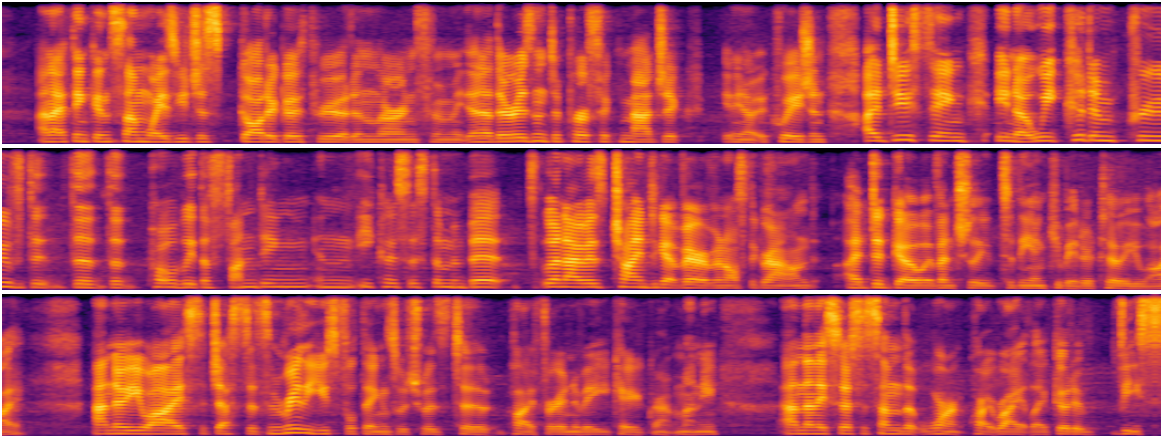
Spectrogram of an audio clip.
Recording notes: Audience Q&A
